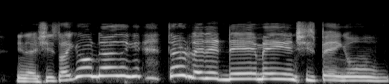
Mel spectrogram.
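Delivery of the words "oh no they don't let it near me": put-on very high, feeble, helpless, panicked screaming. Mocking a character's weak performance in peril: imitating Nyssa's pathetic screaming. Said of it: "she's, like, screaming, and it's, it's pathetic".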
